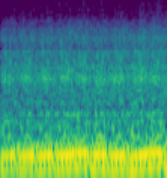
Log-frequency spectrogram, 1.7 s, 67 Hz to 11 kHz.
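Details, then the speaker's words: Wrecked Z06 Corvette at about 10 PSI with check engine light on: low, heavy idle with an uneven, lumpy pulse that wavers instead of holding steady; rough idle, cause not yet determined. "Hear how like rough it's idling."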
